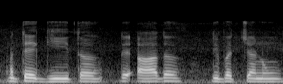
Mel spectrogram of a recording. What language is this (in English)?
Punjabi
